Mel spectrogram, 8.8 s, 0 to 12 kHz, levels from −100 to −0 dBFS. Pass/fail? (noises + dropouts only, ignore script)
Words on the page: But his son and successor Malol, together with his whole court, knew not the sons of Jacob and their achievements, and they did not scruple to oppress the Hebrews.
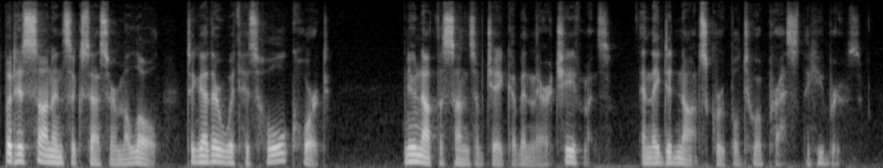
pass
